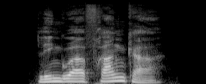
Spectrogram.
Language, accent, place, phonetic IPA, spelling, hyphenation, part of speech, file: German, Germany, Berlin, [ˌlɪŋɡu̯a ˈfʁaŋka], Lingua franca, Lin‧gua fran‧ca, noun, De-Lingua franca.ogg
- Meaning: lingua franca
